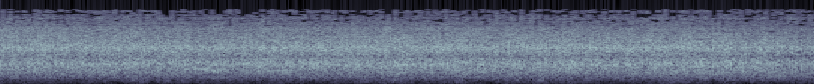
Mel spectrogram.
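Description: An audience in Mexico, addressed before the president, applauds itself for its effort and work, steadily for about eight seconds, a dense, even wash of many hands clapping at constant loudness with no voices standing out.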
